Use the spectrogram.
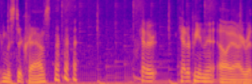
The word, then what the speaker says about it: Caterpie: A I pronounced it cat pie because it's p i e. Caterpie.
